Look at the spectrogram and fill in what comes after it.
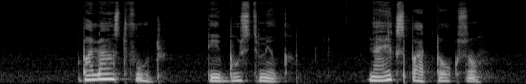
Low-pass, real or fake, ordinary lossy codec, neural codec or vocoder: none; real; none; none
